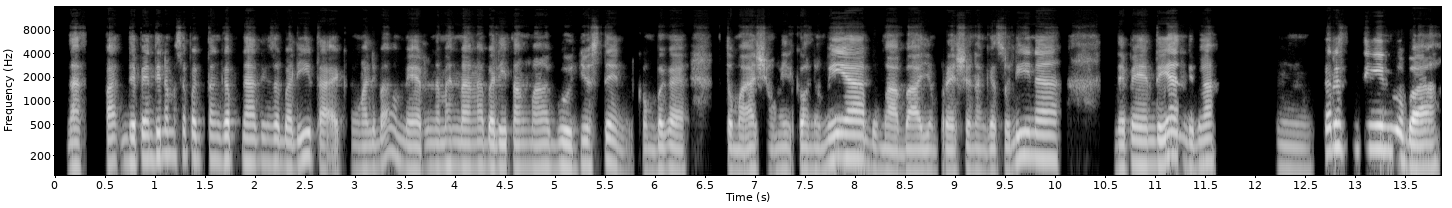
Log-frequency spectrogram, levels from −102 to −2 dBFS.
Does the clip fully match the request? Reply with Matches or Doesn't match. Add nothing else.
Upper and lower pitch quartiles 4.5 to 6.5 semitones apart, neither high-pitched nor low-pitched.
Matches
